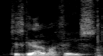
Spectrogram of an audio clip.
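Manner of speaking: low, quiet retold brush-off; mad dismissal. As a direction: imitate a fed-up father, voice dropped low. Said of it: "He's mad".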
